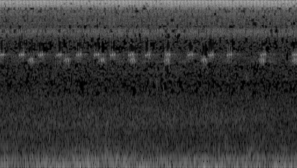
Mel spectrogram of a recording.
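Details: Summertime countryside cricket chorus by a golden wheat field in a light breeze, with quick high-pitched chirps pulsing continuously from more than one insect and a soft low wind rush underneath.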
